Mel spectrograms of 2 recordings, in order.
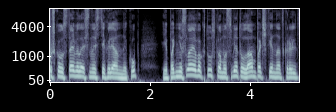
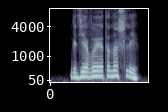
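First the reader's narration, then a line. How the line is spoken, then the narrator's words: Calm question. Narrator (Russian): спокойно спросила она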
